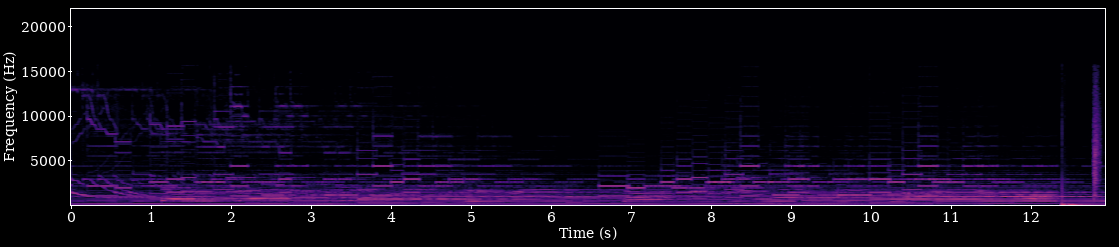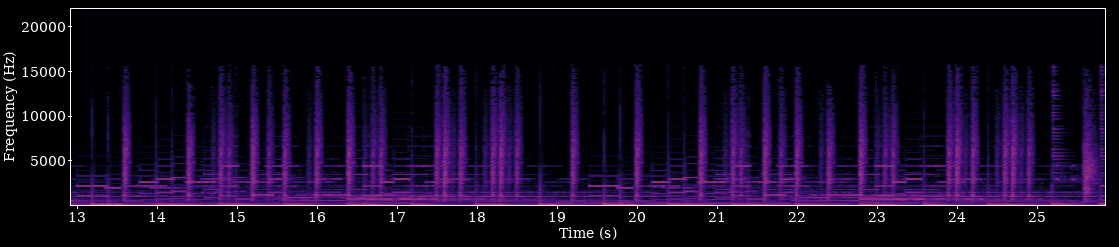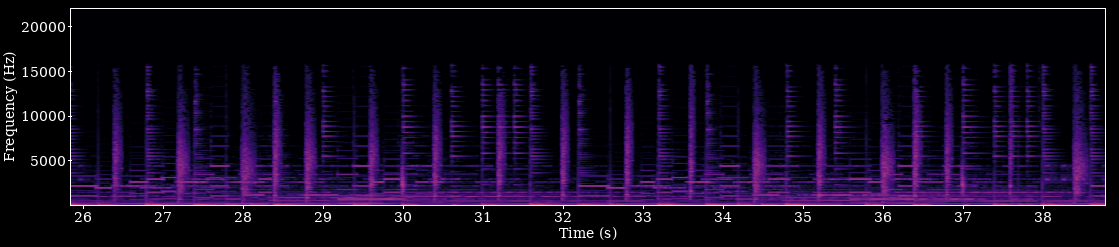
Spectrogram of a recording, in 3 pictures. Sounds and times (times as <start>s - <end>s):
Electronic dance music: 0.0s - 3.7s, 12.4s - 38.7s
Electronica: 0.0s - 38.7s.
